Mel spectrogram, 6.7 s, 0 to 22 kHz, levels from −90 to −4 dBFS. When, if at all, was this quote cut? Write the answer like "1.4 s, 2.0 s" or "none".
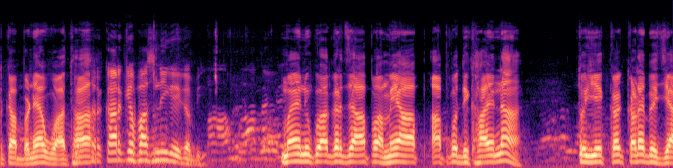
none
